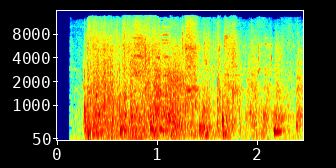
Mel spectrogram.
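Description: Glass smashing: a sudden crash about a quarter second in, followed by about a second and a half of loud breaking glass.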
